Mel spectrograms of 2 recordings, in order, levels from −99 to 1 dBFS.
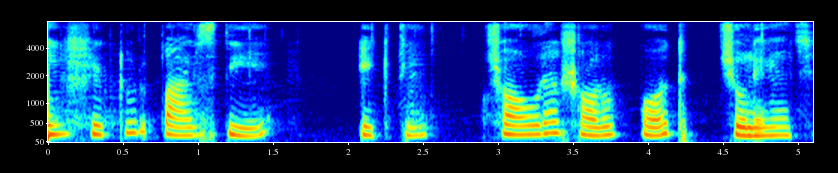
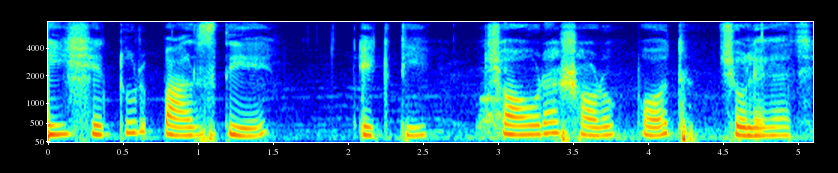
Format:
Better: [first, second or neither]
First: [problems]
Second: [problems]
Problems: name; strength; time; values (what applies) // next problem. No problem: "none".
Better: second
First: noise reduction (neural mask model DeepFilterNet 3)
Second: none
